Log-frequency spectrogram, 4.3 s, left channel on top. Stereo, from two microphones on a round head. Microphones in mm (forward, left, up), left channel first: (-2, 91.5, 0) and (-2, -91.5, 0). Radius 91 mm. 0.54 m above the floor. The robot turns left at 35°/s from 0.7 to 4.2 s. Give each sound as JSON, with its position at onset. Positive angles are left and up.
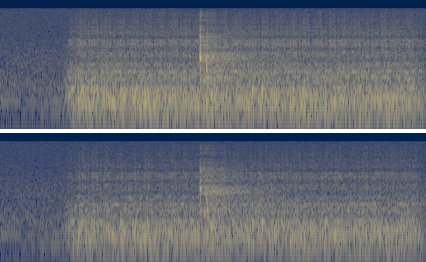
{"t": 2.0, "sound": "a splash", "side_deg": 40, "distance_m": 0.7}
